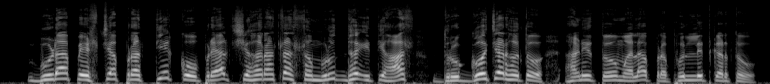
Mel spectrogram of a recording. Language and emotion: Marathi, happy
